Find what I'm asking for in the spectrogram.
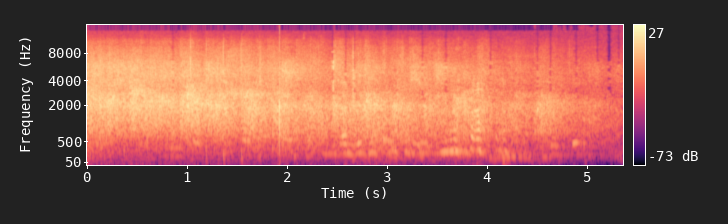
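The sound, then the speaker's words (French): Steady audience applause for the speakers at the close of a conference event, a dense wash of many hands clapping at an even loudness for several seconds, with faint voices murmuring underneath and a slight fade toward the end. “donc on se retrouve à, à, 13h30 pour le prochain événement, mais je pense qu'on peut quand même applaudir nos intervenants pour la pertinence.”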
